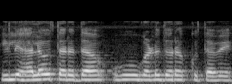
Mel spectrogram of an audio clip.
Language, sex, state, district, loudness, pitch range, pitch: Kannada, female, Karnataka, Dakshina Kannada, -13 LUFS, 210-220 Hz, 215 Hz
